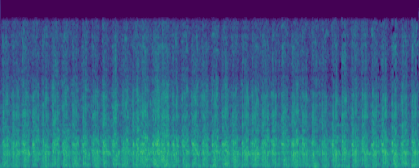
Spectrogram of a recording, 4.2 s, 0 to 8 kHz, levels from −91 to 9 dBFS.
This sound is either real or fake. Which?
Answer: fake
